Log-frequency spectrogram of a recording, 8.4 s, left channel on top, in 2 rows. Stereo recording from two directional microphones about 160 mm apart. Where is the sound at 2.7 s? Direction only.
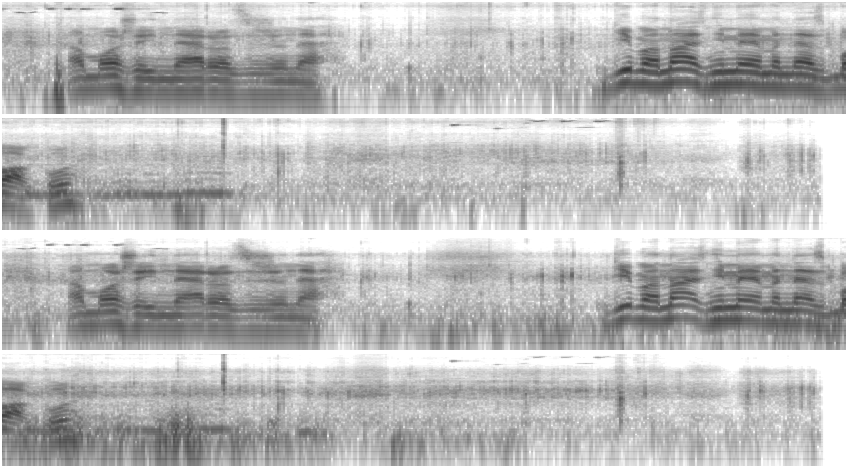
Centre (ahead or behind).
